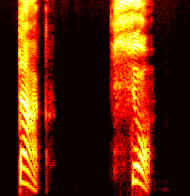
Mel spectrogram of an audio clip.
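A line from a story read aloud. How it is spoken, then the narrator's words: Bumblebee's commanding voice. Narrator (Russian): командным голосом сказал шмель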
